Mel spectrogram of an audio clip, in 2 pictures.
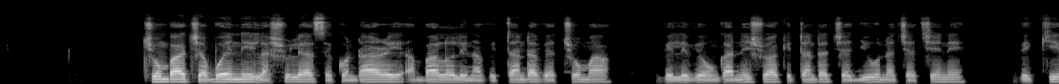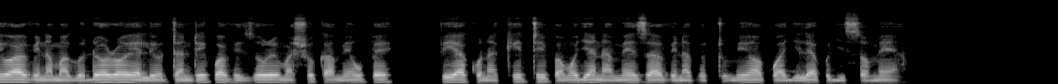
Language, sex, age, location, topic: Swahili, male, 25-35, Dar es Salaam, education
